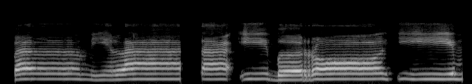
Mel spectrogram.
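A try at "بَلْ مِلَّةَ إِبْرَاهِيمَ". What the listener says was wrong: Ya, huruf lamnya ada tasydid. Millata Ibrahim.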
